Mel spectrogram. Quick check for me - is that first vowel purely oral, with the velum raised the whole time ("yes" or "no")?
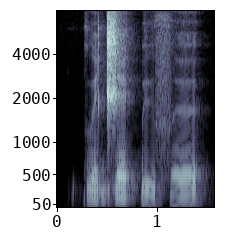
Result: yes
